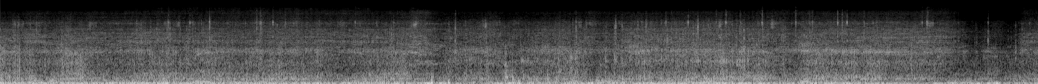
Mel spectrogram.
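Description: Wind rushing over an action-camera microphone and mountain bike tyres rolling over a dirt and gravel trail at speed, with the occasional click and rattle from the bike over bumps.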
